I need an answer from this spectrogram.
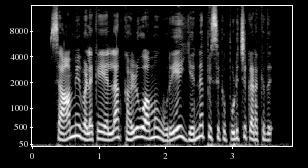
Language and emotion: Tamil, disgusted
